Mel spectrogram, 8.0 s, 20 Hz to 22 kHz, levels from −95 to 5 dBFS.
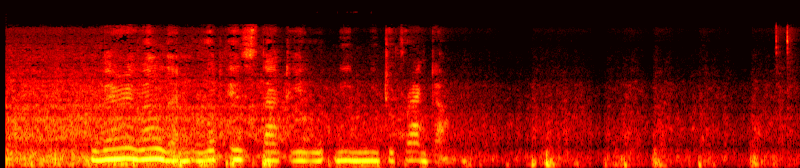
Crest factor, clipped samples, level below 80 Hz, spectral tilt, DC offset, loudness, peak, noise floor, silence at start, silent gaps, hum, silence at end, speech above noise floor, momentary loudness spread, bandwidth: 16 dB; under 0.1%; -54 dBFS; -7 dB/octave; under 0.1%; -22 LUFS; -6 dBFS; -52 dBFS; 0.05 s; none; none; 0.4 s; 32 dB; 26 LU; 12 kHz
